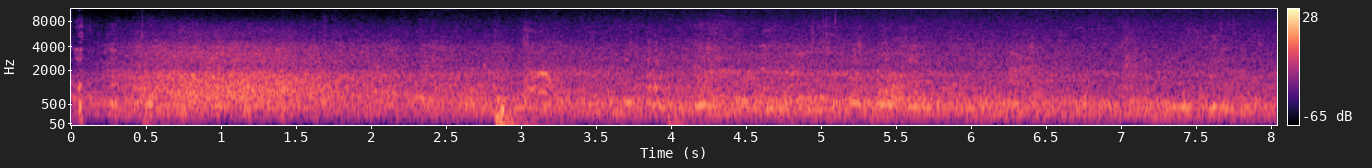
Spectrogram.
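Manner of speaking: voiceless shaking laugh; real silent laughter. Real, not acted. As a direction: laugh breathlessly with no voice. After punchline.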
